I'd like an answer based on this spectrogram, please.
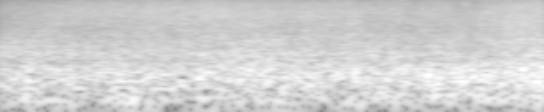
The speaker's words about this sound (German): Sie hören dem Brausen des Meeres zu, welches anfängt zu steigen.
